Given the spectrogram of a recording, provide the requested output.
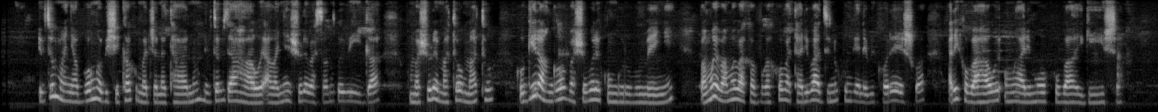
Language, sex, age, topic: Rundi, female, 25-35, education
